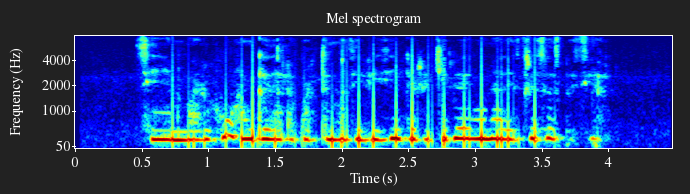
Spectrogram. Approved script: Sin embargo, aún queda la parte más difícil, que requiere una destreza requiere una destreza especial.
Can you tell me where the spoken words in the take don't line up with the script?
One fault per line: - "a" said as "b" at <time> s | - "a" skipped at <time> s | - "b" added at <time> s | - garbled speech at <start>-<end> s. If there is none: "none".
- "requiere una destreza" skipped at 3.6 s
